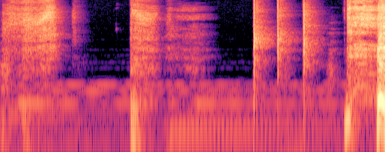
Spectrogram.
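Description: A handful of sharp hand claps land at an uneven pace, a few crisp single smacks among softer, longer bursts, over a faint steady low hum. No one speaks.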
